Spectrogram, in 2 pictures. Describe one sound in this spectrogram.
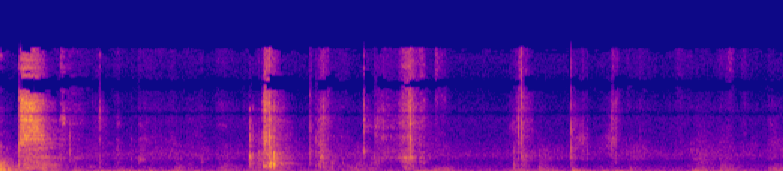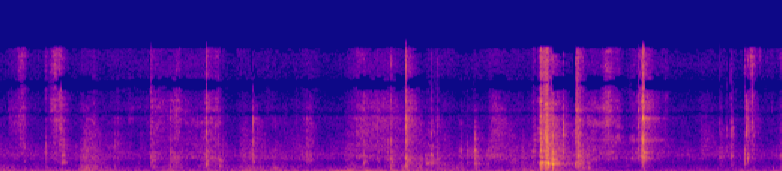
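A paper punch clicks and thumps as it cuts card.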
